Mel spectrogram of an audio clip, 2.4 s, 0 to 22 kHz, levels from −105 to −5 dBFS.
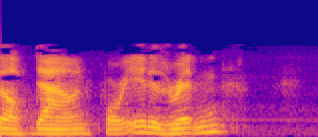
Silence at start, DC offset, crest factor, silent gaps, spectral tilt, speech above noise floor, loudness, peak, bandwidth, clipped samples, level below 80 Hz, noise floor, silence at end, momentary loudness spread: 0 s; under 0.1%; 20 dB; none; -8 dB/octave; 36 dB; -20 LUFS; -2 dBFS; 6 kHz; under 0.1%; -56 dBFS; -56 dBFS; 0.7 s; 9 LU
